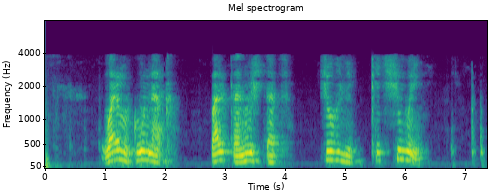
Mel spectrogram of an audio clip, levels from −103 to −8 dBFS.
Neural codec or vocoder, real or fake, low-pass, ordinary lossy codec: codec, 16 kHz in and 24 kHz out, 1.1 kbps, FireRedTTS-2 codec; fake; 7.2 kHz; AAC, 16 kbps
